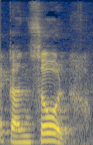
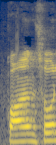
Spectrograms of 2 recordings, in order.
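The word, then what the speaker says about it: console: जैसे रॉन्ग था W silent, वैसे यहाँ पे डब्ल्यू साइलेंट है, केवल होल। यहाँ पे पै, रोल, पैरोल। कन, इसे कन पढ़ेंगे, ठीक है, कंसोल। कॉन्सोल नहीं पढ़ेंगे, कंसोल, कंसोल ऐसे पढ़ना है।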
